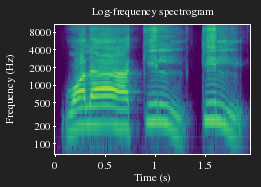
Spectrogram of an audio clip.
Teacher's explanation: কাফ লাম জের কিল, নুন সাকিনের পরে ইদগামে বেলা গুন্নার অক্ষর র লামের একটা অক্ষর লাম আসছে, আমরা গুন্না ছাড়া মিলিয়ে পড়বো। ওয়ালা কিল, কিল এই যে মিলানো।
